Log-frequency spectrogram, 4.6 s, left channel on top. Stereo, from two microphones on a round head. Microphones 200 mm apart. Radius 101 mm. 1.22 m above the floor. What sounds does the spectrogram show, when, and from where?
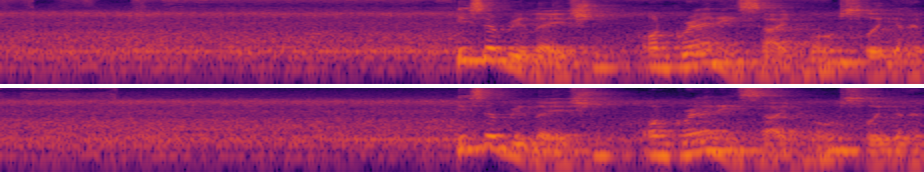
2.3 s a man speaking: 25° left (ahead or behind), 0.9 m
